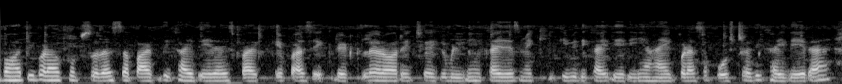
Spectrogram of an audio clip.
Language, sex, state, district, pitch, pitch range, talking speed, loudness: Hindi, female, Rajasthan, Nagaur, 170 Hz, 165-180 Hz, 305 wpm, -17 LUFS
